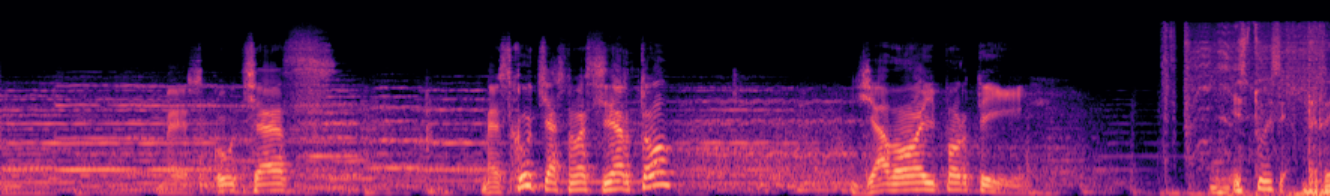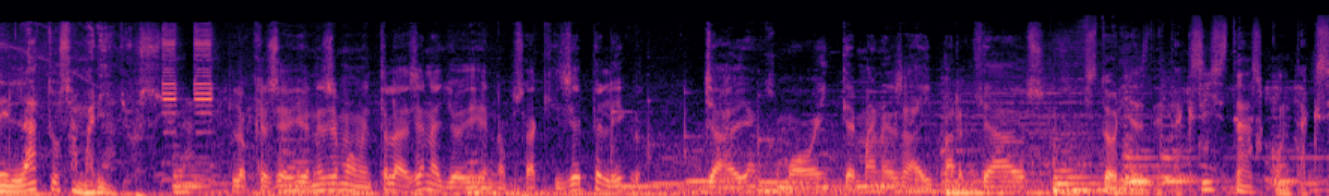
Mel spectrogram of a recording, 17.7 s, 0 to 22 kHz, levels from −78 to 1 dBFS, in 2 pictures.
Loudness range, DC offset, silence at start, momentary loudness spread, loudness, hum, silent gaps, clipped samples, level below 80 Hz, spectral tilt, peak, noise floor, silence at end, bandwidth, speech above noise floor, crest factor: 3 LU; under 0.1%; 0 s; 11 LU; -18 LUFS; none; none; under 0.1%; -30 dBFS; -6 dB/octave; -2 dBFS; -39 dBFS; 0 s; 14.5 kHz; 22 dB; 14 dB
